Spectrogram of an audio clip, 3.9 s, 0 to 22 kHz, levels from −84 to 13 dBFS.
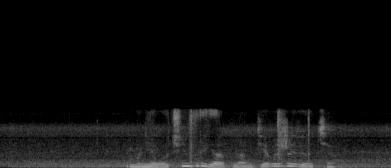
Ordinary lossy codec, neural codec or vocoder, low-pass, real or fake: none; none; none; real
